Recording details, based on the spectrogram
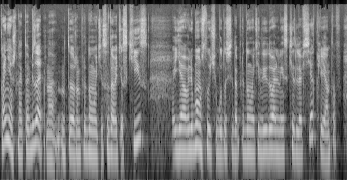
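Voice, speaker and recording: A woman speaks very fast in a fairly low pitch. Her loudness stays very even, and her pitch varies in an ordinary way. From Moscow, Russia. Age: 20s. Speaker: tattoo artist. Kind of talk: interview.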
